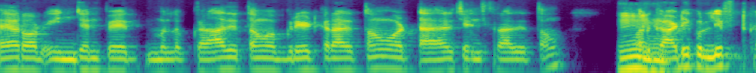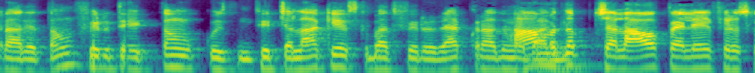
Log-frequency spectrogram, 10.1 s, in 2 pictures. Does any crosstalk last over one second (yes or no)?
no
